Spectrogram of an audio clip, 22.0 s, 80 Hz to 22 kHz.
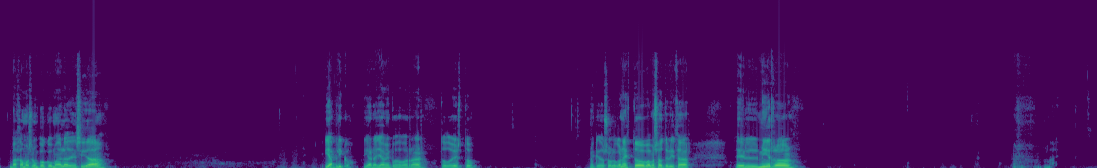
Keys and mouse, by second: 0.2-7.9 shift+drag, 7.9-10.8 right drag, 10.8 x, 11.3 right click, 11.7-14.8 shift+middle drag, 14.8-18.7 drag, 18.7-21.9 middle drag, 20.1 Tab, 20.1 b, 21.5 Tab.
